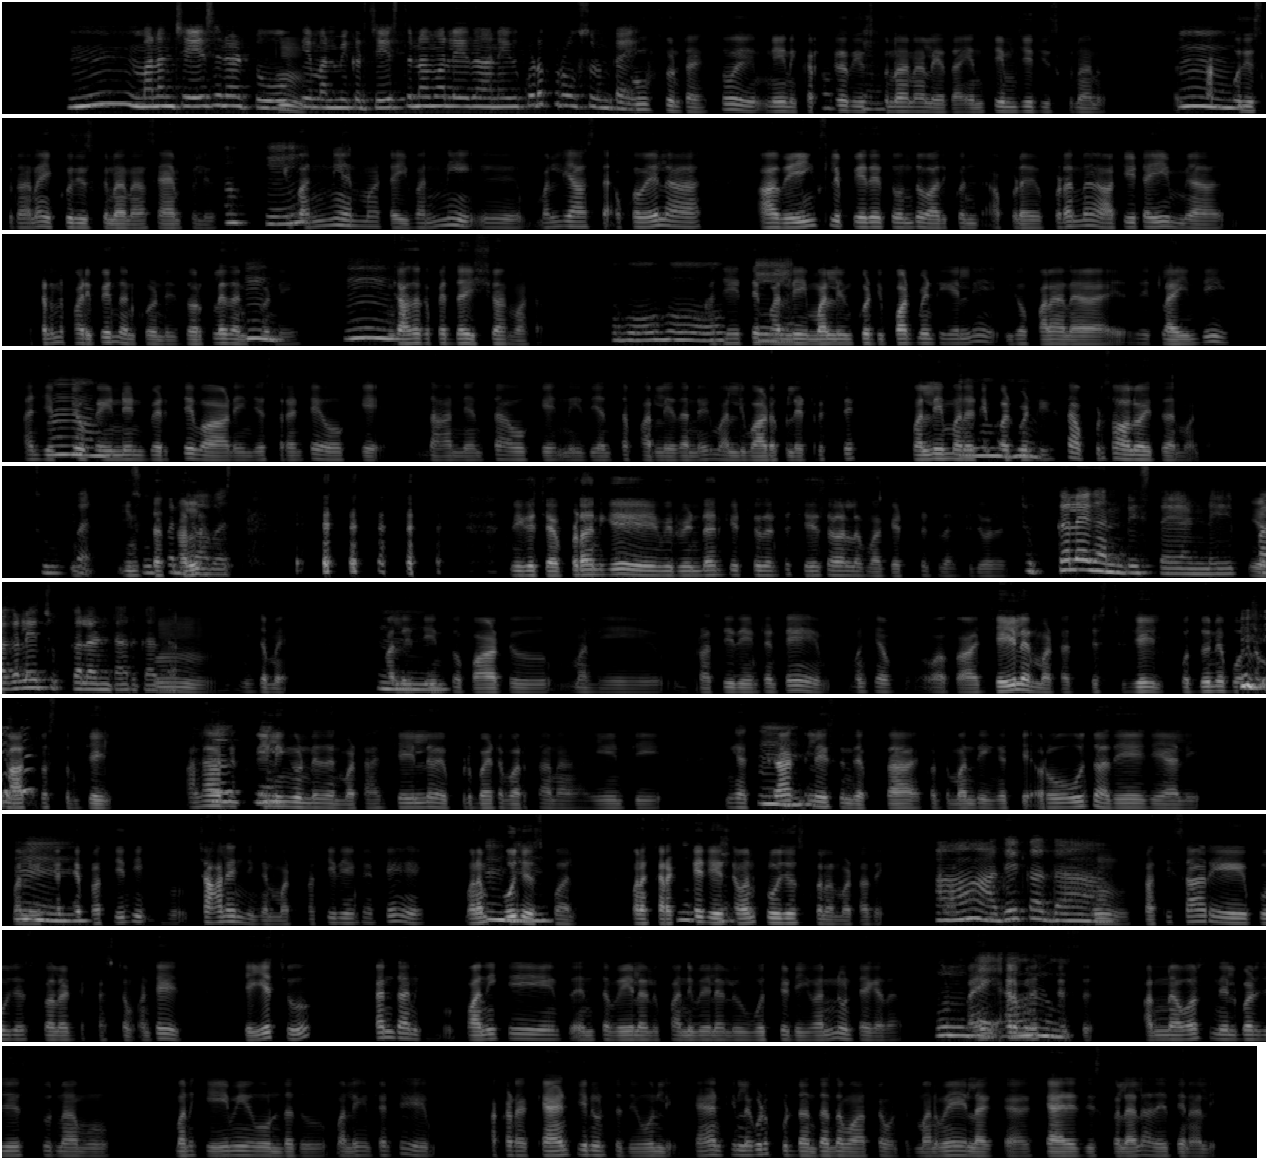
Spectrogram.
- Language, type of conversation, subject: Telugu, podcast, మీ మొదటి ఉద్యోగం ఎలా ఎదురైంది?
- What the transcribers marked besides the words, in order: in English: "ప్రూఫ్స్"; in English: "ప్రూఫ్స్"; in English: "సో"; in English: "కరెక్ట్‌గా"; in English: "ఎంజీ"; in English: "వేయింగ్ స్లిప్"; other background noise; in English: "ఇష్యూ"; in English: "డిపార్ట్మెంట్‌కె‌ళ్లి"; in English: "ఇండెంట్"; tapping; in English: "లెటర్"; in English: "డిపార్ట్మెంట్‌కి"; in English: "సాల్వ్"; in English: "సూపర్. సూపర్. జాబ్"; laugh; in English: "యెస్"; in English: "జైల్"; in English: "జస్ట్ జైల్"; in English: "జైల్"; giggle; in English: "ఫీలింగ్"; in English: "జైల్‌లో"; in English: "చాలెంజింగ్"; in English: "ప్రూవ్"; in English: "ప్రూవ్"; in English: "టాస్క్"; in English: "ప్రూవ్"; in English: "స్ట్రెస్"; in English: "క్యాంటీన్"; in English: "ఓన్లీ. క్యాంటీన్‌లో"; in English: "ఫుడ్"; in English: "క్యారేజ్"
